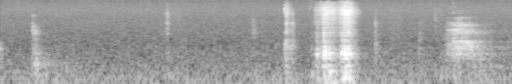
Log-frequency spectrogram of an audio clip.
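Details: Quick sharp inhale then an explosive double sneeze burst and softer breathy exhale from a male in a quiet room; ordinary sneezing.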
